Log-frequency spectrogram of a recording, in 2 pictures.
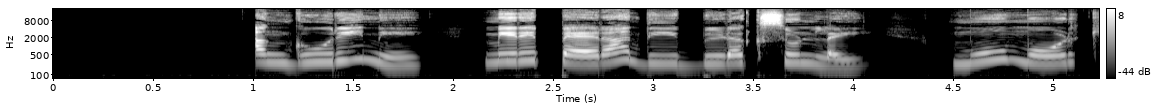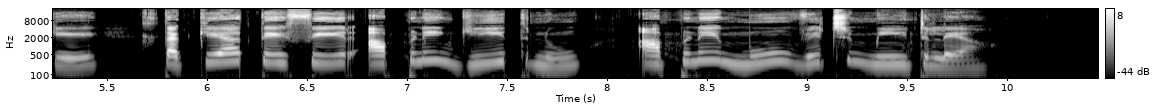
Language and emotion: Punjabi, neutral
